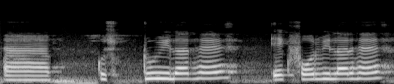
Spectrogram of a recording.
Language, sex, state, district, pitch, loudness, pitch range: Hindi, female, Chhattisgarh, Raipur, 255 Hz, -12 LUFS, 230-270 Hz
